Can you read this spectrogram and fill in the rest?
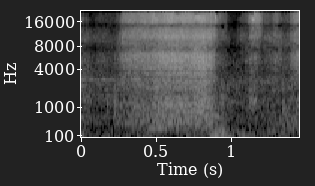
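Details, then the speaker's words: Scooter on its center stand with the front tire nearly worn out: a soft scraping rasp swells and fades as the rear wheel is spun. The oversized rear tire still drags on the ground. "and you can hear it you hear that as I'm spinning it it's still touching the ground even though it's on the center stand and my front tire is pretty much worn out"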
